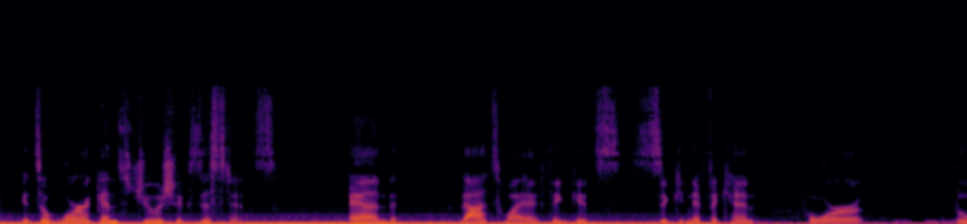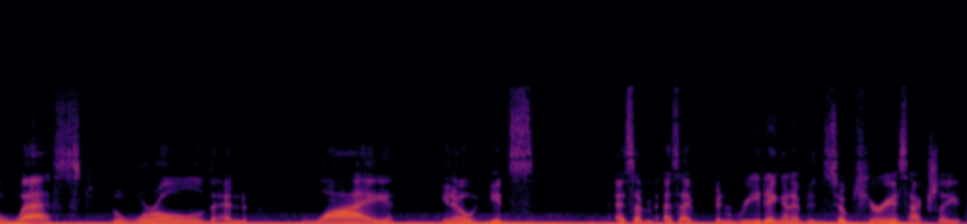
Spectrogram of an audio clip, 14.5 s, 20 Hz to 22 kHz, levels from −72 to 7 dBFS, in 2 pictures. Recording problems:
low rumble; noticeable; throughout; 15 dB below the speech

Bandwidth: 13.5 kHz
